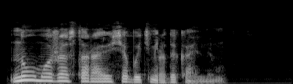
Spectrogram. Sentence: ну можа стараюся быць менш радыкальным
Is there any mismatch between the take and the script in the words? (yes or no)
yes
